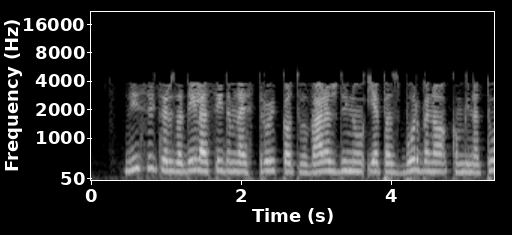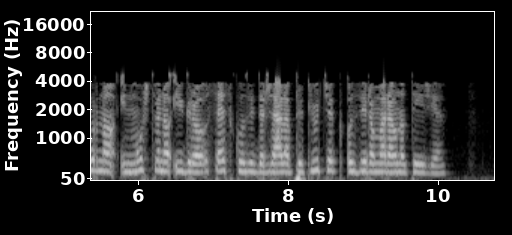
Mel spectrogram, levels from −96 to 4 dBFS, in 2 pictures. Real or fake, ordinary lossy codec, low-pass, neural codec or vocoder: fake; AAC, 16 kbps; 19.8 kHz; vocoder, 44.1 kHz, 128 mel bands every 512 samples, BigVGAN v2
